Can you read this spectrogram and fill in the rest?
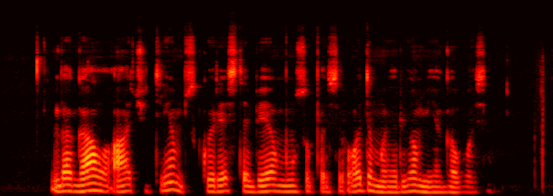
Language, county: Lithuanian, Tauragė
